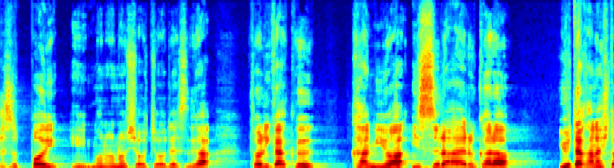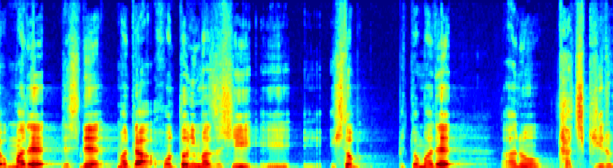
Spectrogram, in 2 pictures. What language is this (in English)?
Japanese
